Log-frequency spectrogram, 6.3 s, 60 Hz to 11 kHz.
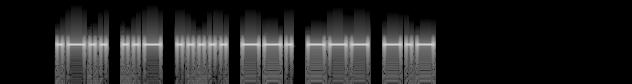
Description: Morse code, heard as a keyed tone, about 22 wpm, 700 Hz. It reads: LU5GOK
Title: DXCC-100 Call Signs - 6 Characters - Repeated 3x - 22wpm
